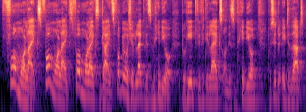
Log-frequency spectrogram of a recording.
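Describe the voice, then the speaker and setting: A young man hosting a casual fan live stream, reading out viewer names and comments, repeating himself and pushing up to loud calls for likes. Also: mid-range voice, sing-song, fairly quick. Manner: emphatic, rising to loud calls. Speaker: fan channel host.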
